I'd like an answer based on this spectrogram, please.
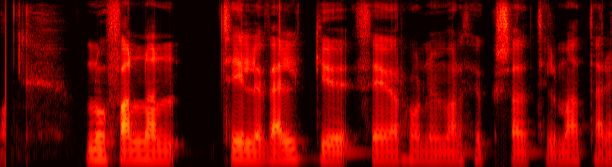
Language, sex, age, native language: Icelandic, male, 20-29, Icelandic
